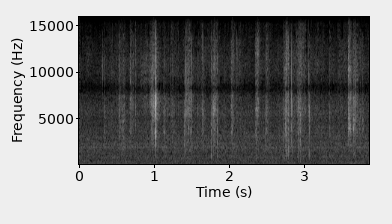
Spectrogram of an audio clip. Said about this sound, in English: Maybe our little scissors will come in handy now.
